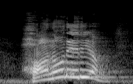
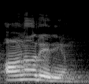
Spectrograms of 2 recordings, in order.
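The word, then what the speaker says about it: honorarium: ये ऑनोरेरियम, ठीक है। जैसे आपने मोबाइल सुना होगा, एक ऑनर का मोबाइल आता है, उसकी भी स्पेलिंग यहीं तक होती है, HONOR होती है शायद, इसी टाइप से कुछ होती है ना। तो ऑनोरेरियम है।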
